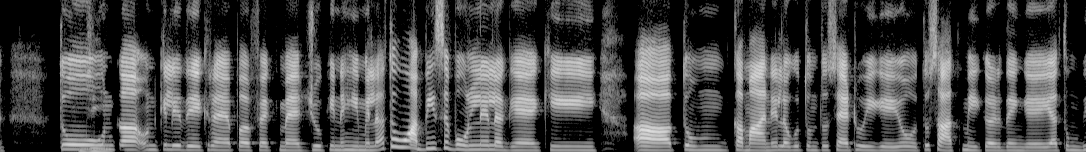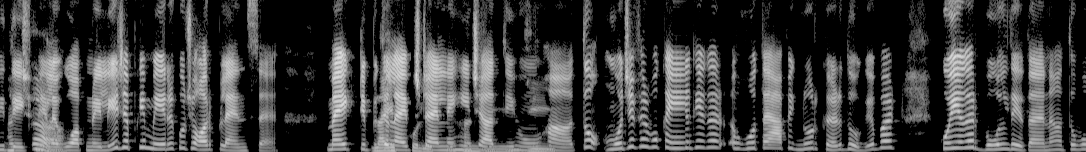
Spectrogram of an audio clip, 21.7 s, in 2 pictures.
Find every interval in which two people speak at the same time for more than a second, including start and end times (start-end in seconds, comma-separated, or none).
14.6-16.4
